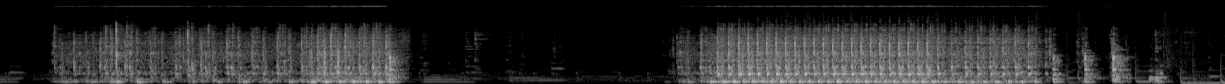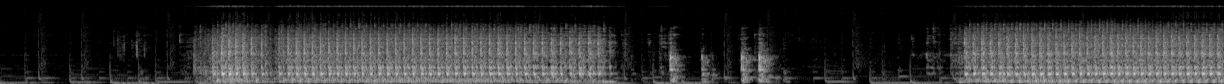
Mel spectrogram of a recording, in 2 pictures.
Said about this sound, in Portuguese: vou passar na volta inteira desse bolso uma costura distando 1 centímetro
